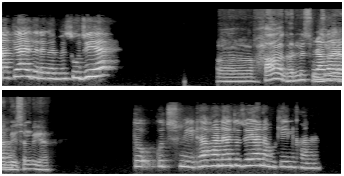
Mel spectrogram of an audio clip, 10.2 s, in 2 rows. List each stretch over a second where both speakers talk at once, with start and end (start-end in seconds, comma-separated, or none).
none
